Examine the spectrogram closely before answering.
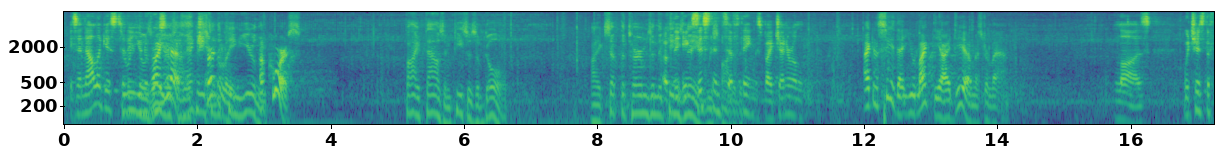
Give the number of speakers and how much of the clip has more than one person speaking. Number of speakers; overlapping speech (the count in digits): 3, about 21%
